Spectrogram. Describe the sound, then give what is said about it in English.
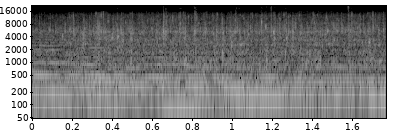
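Water pours and splashes steadily in the water garden at Curtin Manor Gardens in Northamptonshire, a garden laid out on a gradient, with a continuous rushing flow, no pauses and no voices. “We're in the water garden here, as you may have heard”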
